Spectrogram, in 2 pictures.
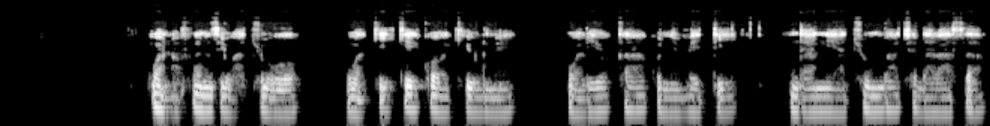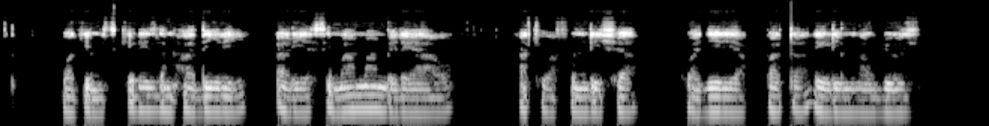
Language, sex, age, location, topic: Swahili, male, 25-35, Dar es Salaam, education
